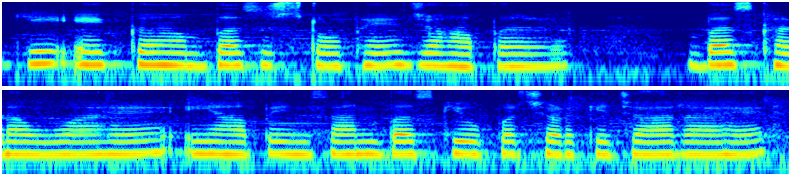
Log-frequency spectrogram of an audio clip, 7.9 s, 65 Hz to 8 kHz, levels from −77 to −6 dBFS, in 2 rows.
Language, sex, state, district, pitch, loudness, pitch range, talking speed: Hindi, female, Jharkhand, Jamtara, 210 Hz, -32 LUFS, 205-220 Hz, 160 wpm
